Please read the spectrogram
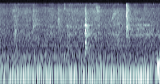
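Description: A clock ticking faintly and evenly, about two ticks a second, over a low steady room hum.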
